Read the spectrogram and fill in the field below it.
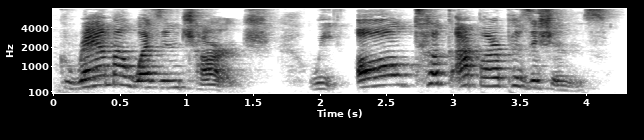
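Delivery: plain reading voice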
